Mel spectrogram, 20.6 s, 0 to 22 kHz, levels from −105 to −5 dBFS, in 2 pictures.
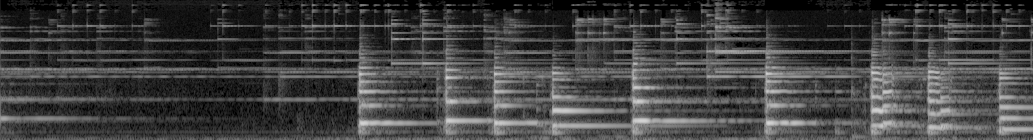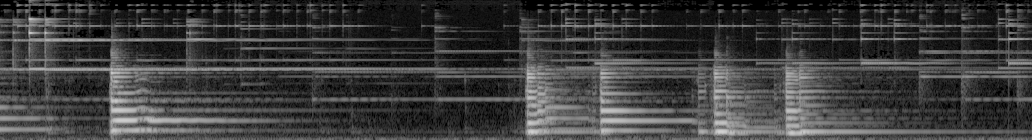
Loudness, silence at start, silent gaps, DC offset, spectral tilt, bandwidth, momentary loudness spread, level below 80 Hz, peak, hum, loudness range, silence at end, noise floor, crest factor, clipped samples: -32 LUFS; 0 s; none; under 0.1%; -1 dB/octave; over 20 kHz; 22 LU; -68 dBFS; -10 dBFS; none; 8 LU; 0 s; -58 dBFS; 26 dB; under 0.1%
